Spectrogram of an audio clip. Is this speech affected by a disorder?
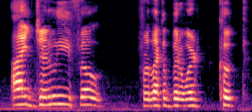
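Yes: cerebral palsy; with developmental delay.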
